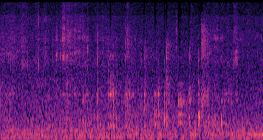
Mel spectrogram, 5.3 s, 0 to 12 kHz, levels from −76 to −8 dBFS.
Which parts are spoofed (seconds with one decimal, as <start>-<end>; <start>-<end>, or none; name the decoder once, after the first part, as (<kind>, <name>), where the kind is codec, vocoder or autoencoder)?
1.0-2.6 (vocoder, BigVGAN v2)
